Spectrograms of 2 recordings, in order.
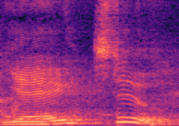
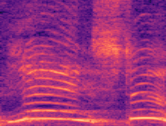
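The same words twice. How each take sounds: First: Said in the usual way. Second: Put-on very high childlike cheer; high, gleeful little cheer. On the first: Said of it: "what it says right there on the script". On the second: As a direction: squeal it with delight. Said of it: "She was gonna say".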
